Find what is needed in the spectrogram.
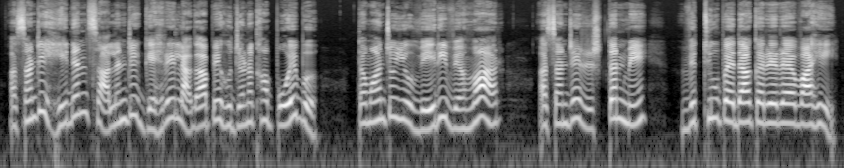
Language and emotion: Sindhi, angry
